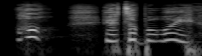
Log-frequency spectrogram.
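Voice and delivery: high, breaking into a laugh; retold surprise. Mother reacting to the news, retold.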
